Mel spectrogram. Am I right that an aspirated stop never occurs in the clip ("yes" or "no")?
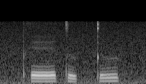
no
